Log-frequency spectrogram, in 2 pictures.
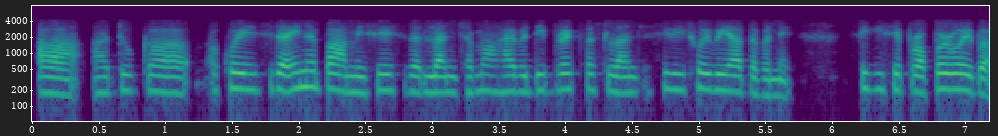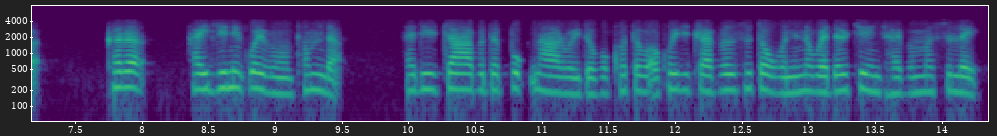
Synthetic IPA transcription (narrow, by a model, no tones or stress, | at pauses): aɐduɡɐːkʰojsidɐːjnɐpamisesidɐlɐnt͡ʃɐmɐɦajbɐdibɾek̚pʰɐstlɐnt͡ʃsiɾisojbɐjadɐbɐne | siɡisepɾopɐɾojbɐ̰ | kʰɐɾɐ | hajd͡ʒinikojbɐmɐpʰɐmdɐ̰ | hajdit͡ʃabɐdɐpuk̚naɾojdɐwbɐkʰotːɐbɐːkʰojditɾabʰʱelsutɐwbɐninɐwedɐɾt͡ʃend͡ʒɦajbɐmɐsulɐj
